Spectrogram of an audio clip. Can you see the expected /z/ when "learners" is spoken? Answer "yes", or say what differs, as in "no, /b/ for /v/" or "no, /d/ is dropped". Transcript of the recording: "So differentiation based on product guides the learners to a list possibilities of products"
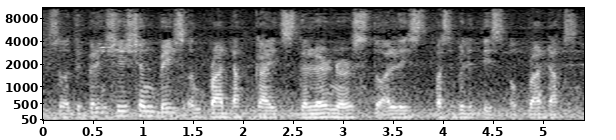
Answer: no, /s/ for /z/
